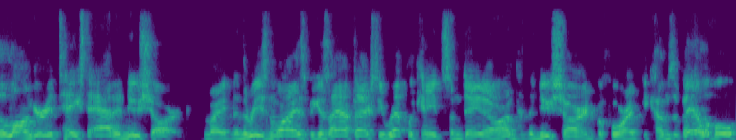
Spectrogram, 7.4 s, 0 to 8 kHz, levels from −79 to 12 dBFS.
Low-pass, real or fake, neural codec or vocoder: 7.2 kHz; real; none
